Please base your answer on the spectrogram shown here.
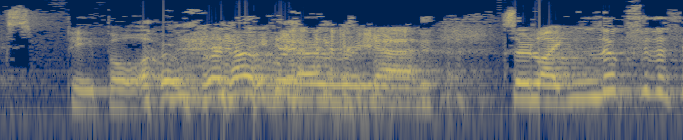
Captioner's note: laughs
